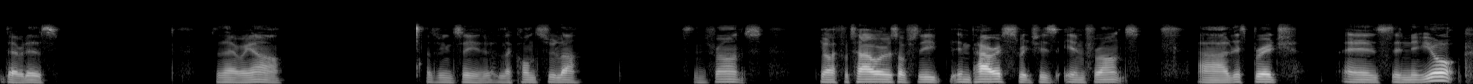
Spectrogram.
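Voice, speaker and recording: A man's voice: fairly low pitch, a little mellow, clean tone, dry recording, lo-fi sound. Musing British man working through lessons. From United Kingdom. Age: late 30s. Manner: explains each answer step by step, musing, with frequent hesitations. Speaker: self-taught learner streaming. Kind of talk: thinking aloud while working through lessons.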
